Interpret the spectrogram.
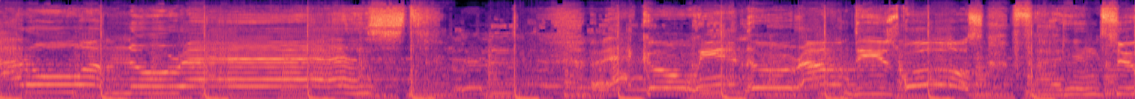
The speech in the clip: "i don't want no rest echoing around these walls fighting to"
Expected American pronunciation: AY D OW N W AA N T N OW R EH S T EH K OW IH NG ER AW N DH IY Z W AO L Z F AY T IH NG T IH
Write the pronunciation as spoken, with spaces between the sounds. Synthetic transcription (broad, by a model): AY D OW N W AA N N OW R EH S T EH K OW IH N ER AW N DH IY Z W AO L Z F AY T IH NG T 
